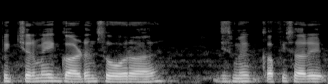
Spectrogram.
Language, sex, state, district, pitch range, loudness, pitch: Hindi, male, Chhattisgarh, Bilaspur, 130-145 Hz, -16 LUFS, 135 Hz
